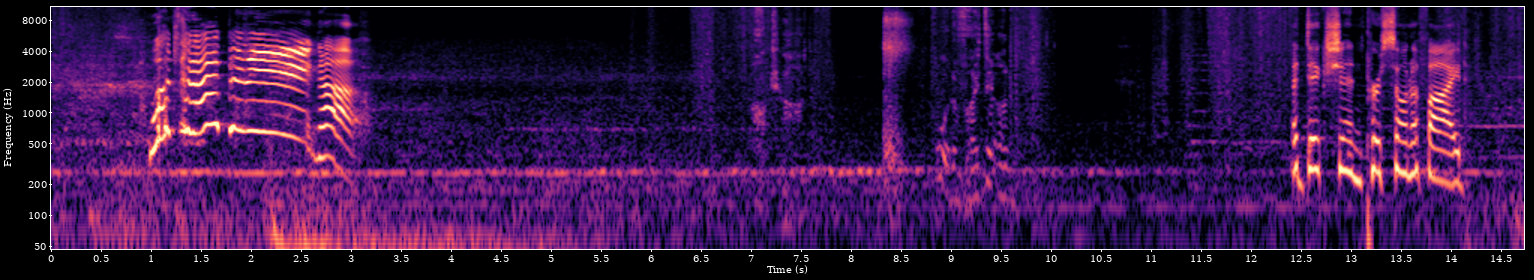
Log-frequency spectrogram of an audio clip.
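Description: A man cries out in anguish.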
